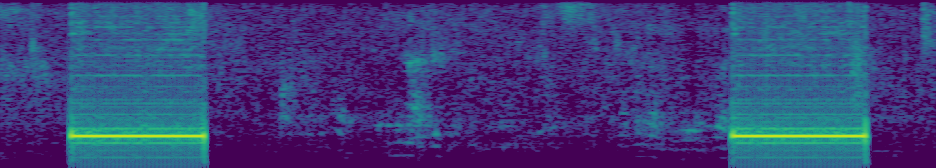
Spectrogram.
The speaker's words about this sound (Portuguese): Eu tava falando com uma coroa aqui, caiu a ligação, ela nem quer atender mais.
